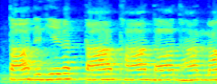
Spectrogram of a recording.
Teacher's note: ता, था, दा, धा ना बोलने पर आपकी जीभ दांत को छूती है। आप बिना दांत में छुए अगर बोल रहे हैं तो गलत उच्चारण कर रहे हैं।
